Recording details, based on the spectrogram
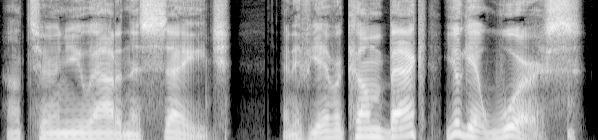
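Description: A man voicing a stern, fanatical male church elder who gives orders in a raised, forceful voice. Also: medium pitch, big pitch swings, normal speed, no echo, studio quality, pitched above the performer's own voice. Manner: raised, forceful, commanding delivery.

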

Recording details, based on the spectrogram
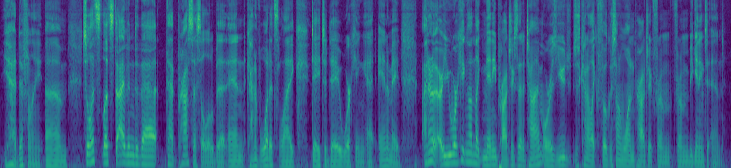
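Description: A man's voice: low voice, animated, brisk, dry recording. A man hosting a casual interview, asking long rambling questions full of "like" and "you know". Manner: rambling, chatty questions with many "like"s.

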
